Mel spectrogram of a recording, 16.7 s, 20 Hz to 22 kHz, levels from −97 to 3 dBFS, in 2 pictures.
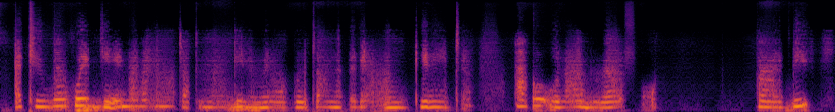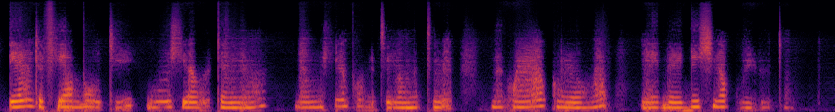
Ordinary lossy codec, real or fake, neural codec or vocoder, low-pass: none; fake; codec, 44.1 kHz, 0.9 kbps, DAC; none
